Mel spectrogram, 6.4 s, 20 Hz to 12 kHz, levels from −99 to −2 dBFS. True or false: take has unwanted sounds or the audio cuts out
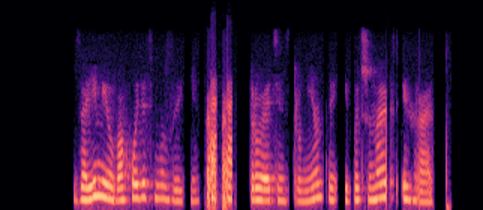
true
